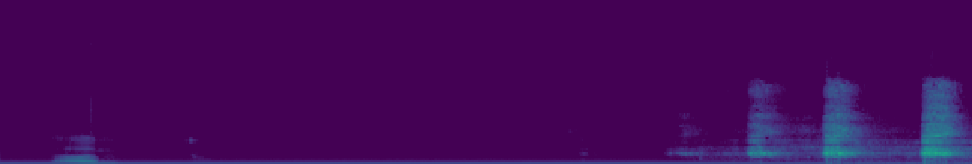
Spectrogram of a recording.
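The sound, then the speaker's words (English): Three harsh, loud crow caws in quick succession near the end, after a fainter call at the start, all over a steady electrical hum. “So the crow goes caw caw”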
